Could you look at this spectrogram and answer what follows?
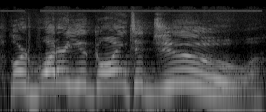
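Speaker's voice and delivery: loud, high, drawn-out cry to heaven; desperate cry. Acted. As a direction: call out to the Lord, stretching the last word. Acted desperate cry to God.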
